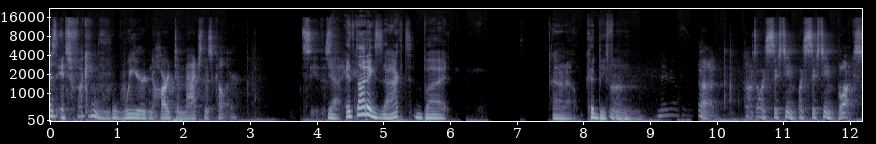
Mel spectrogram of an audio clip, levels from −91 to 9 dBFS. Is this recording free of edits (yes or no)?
no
